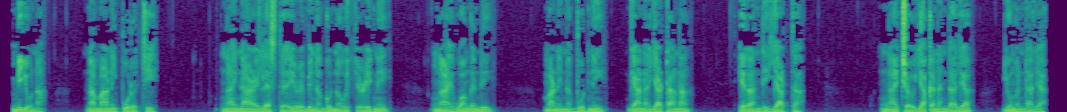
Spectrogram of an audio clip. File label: welcome speech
